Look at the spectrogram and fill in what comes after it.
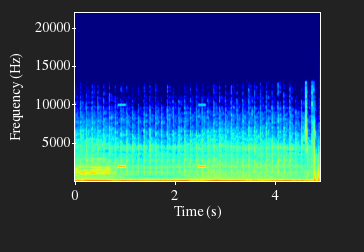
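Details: Nissan Altima 2.5 that wouldn't run, now started after fresh NGK spark plugs and oil squirted into the cylinders; fires and settles into a steady low rumble with a couple of short chirps. Suspected fouled plugs and fuel-washed cylinders. Running properly now.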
